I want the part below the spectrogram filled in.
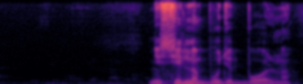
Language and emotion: Russian, sad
